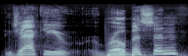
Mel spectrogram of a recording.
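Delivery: ordinary talk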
